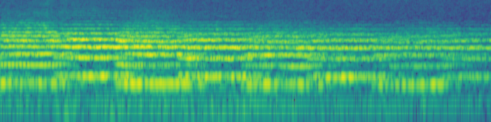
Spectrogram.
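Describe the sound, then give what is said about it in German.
A wailing siren of a fire engine or ambulance sounds steadily with rising and falling tones outside in Frankfurt during heavy rain, fairly loud and continuous over a low rumble of traffic, with no one speaking. “Ja, bei mir ist die Feuerwehr oder der Krankenwagen.”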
